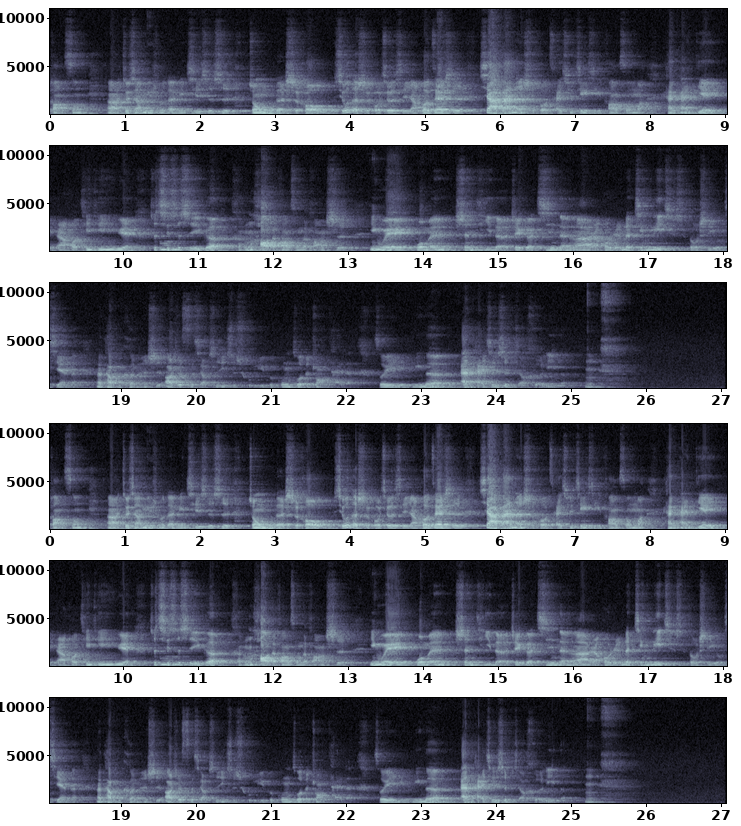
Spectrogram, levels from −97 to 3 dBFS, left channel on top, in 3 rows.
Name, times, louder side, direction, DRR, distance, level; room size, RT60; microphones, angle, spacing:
voice 1, 0.0-23.3 23.5-24.8 25.2-25.3, right 1 dB, 20° right, 2 dB, 0.7 m, -29 dB
voice 2, 25.4-25.7, left 1 dB, 15° left, -2 dB, 0.9 m, -33 dB
8.6 x 3.1 x 4.7 m, 1.3 s
head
